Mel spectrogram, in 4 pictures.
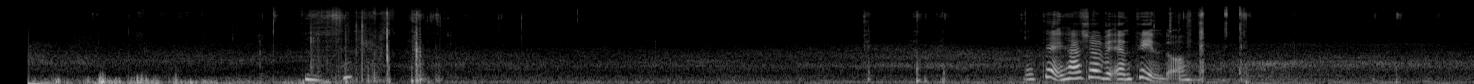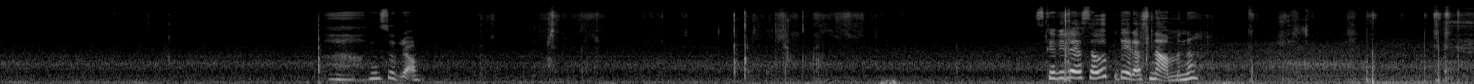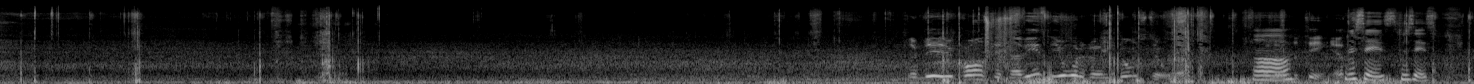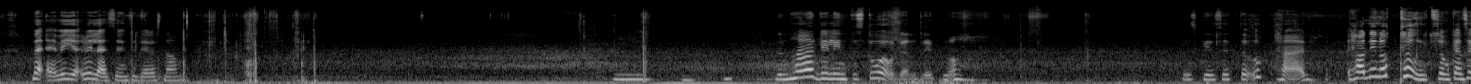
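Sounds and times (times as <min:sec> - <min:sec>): fingers handling phone: 0:19.5 - 0:23.6.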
